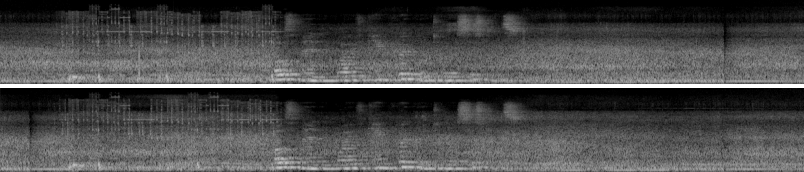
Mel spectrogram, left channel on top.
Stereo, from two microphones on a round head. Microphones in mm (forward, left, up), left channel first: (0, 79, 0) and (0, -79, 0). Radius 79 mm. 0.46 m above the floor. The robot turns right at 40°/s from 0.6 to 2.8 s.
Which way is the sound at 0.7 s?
30° left (ahead or behind).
